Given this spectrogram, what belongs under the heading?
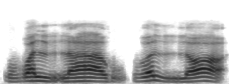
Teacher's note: हम इसमें जलाला के लाम को तो मोटा करेंगे लेकिन साथ में वाव को मोटा नहीं कर देंगे इसका ख्याल रखना है कि वाओ को पहले उसके होठ वाव · अगर आप वाव को मोटा कर देंगे तो क्या होगा, इसमें लाम के साथ है, क्योंकि अल्लाह का नाम है ना, इसमें जलाला वाव जबर के साथ है, तो इसमें जलाला से पहले जबर आ रही है, तो हम इसमें जलाला के लाम को तो मोटा करेंगे, लेकिन साथ में वाव को मोटा नहीं कर देंगे। इसका ख्याल रखना है कि वाव को पहले उसके होंठ वाव इस तरह, वल्लाहु, वल्लाह, अल्लाह का नाम जो है वो मोटा रहेगा, वल्लाहु।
